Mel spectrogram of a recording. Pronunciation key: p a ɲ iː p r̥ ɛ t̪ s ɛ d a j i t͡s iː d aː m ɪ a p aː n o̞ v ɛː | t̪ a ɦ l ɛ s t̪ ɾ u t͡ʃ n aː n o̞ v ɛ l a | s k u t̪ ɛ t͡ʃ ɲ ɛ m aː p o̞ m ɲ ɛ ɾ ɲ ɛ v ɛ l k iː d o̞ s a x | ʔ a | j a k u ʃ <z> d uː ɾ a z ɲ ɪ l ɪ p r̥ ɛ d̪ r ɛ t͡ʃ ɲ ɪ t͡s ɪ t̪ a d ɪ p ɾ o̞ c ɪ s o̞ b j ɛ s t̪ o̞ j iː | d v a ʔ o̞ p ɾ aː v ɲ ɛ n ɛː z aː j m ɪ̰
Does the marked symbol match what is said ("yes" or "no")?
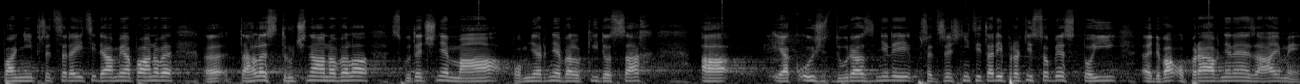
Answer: yes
